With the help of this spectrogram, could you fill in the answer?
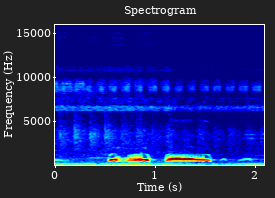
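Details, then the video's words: Single banggo phrase from a spotted dove calling a rival in forest: a brief coo, a fuller double coo, then a long level-to-falling mellow coo, low and husky, over soft constant background noise. "cara pikat BANGGO full memanggil lawan di hutan"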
